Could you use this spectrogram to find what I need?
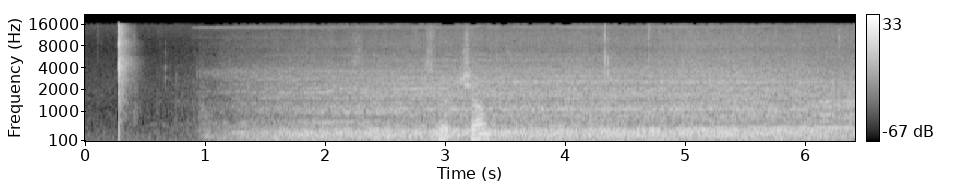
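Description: A gas boiler starts up and runs with a steady rushing hum.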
